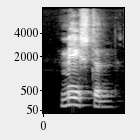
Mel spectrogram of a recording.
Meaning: inflection of meest: 1. masculine/feminine singular attributive 2. definite neuter singular attributive 3. plural attributive
- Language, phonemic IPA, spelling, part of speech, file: Dutch, /ˈmeːstə(n)/, meesten, adjective, Nl-meesten.ogg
